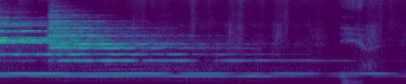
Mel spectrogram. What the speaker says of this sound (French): au moins on entend les cloches.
